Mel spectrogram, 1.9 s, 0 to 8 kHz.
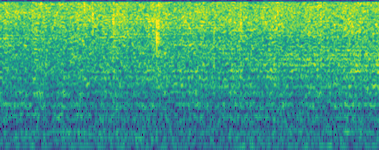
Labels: {"label": "anthrophony, boat engine", "recorder": "SoundTrap 500"}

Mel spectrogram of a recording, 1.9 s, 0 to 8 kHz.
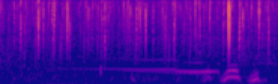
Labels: {"label": "biophony, cascading saw", "recorder": "SoundTrap 600 or HydroMoth"}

